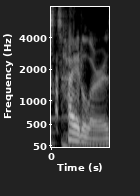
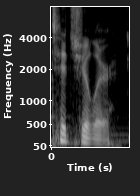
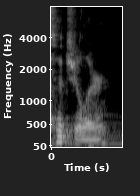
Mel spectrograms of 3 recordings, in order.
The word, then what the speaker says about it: titular: But so this question, what is the name of the titular or titler? I still don't know how you pronounce that word. I thought it was titler. Is that right? – I've heard titular. – Yeah, I thought titular.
